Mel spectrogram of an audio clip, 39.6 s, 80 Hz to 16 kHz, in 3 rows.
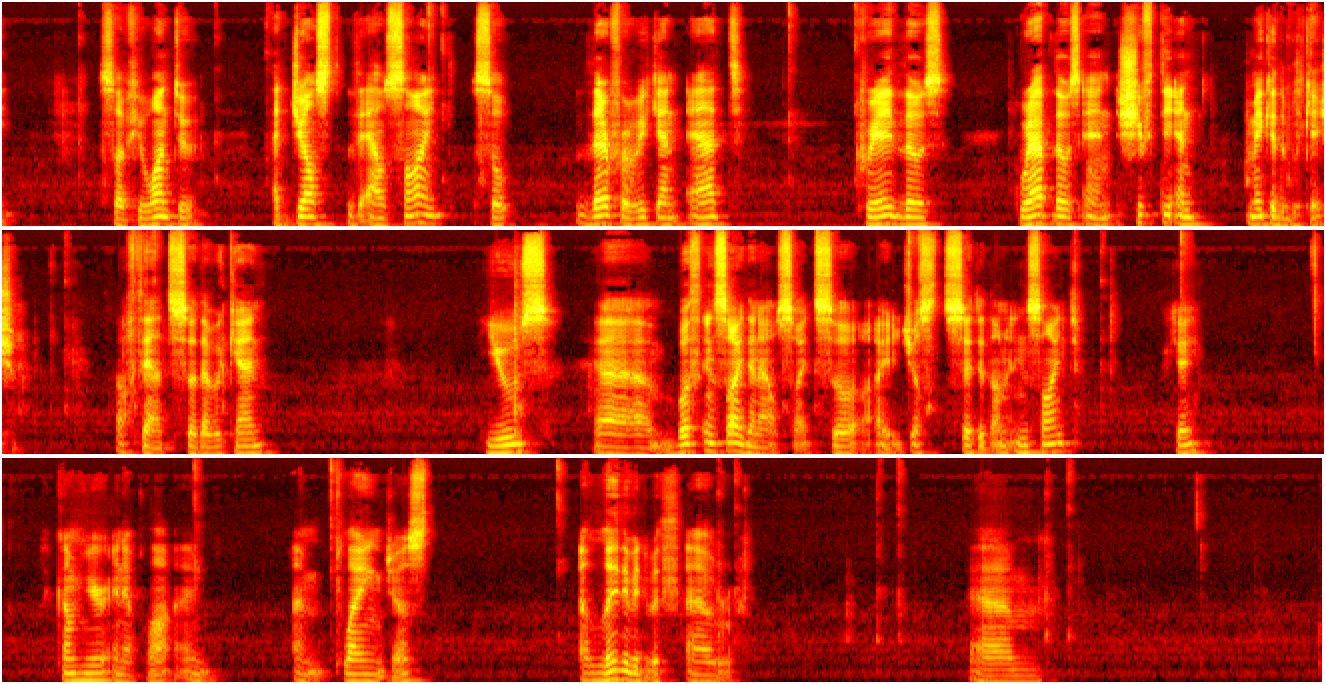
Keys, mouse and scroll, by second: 0.2-0.6 scroll down 2, 0.6 shift+middle click, 1.6-2.1 scroll down 2, 2.1-4.1 middle drag, 4.1 click, 5.2 scroll down 3, 5.7-7.7 scroll down 8, 7.7 click, 18.9-19.2 scroll up 6, 21.0-22.2 shift+middle drag, 22.2 click, 23.8-24.8 shift+middle drag, 24.8-27.8 drag, 29.6-32.4 drag, 32.4-33.1 scroll down 9, 33.1 scroll up 4, 33.4 shift+middle click, 33.7-34.1 scroll up 3, 34.1-35.1 scroll down 8, 35.1 middle click, 36.1 scroll up 3, 36.7-39.5 shift+middle drag, 39.5-39.6 scroll up 3.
